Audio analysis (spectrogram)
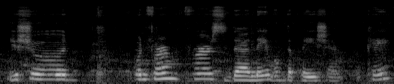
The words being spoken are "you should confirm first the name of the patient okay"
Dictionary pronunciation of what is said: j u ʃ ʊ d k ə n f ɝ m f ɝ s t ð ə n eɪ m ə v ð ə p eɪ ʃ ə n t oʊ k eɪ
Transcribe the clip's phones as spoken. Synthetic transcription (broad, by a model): j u ʃ ʊ d k ə n f ɝ m f ɝ s t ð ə n eɪ m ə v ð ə p eɪ ʃ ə n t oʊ k eɪ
